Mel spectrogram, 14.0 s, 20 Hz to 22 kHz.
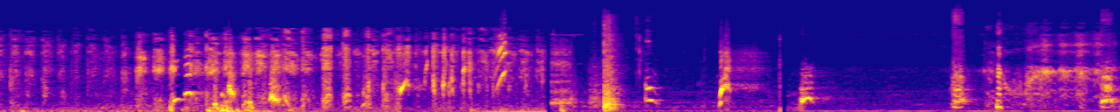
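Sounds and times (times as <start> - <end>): people laughing and snickering: 0.0 - 7.2, 12.2 - 14.0.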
